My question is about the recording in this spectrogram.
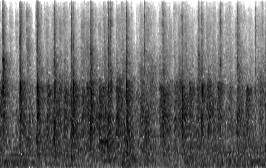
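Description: A small crowd of people clapping, many separate hand claps close together and uneven, greeting a boxer who has just been called up.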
